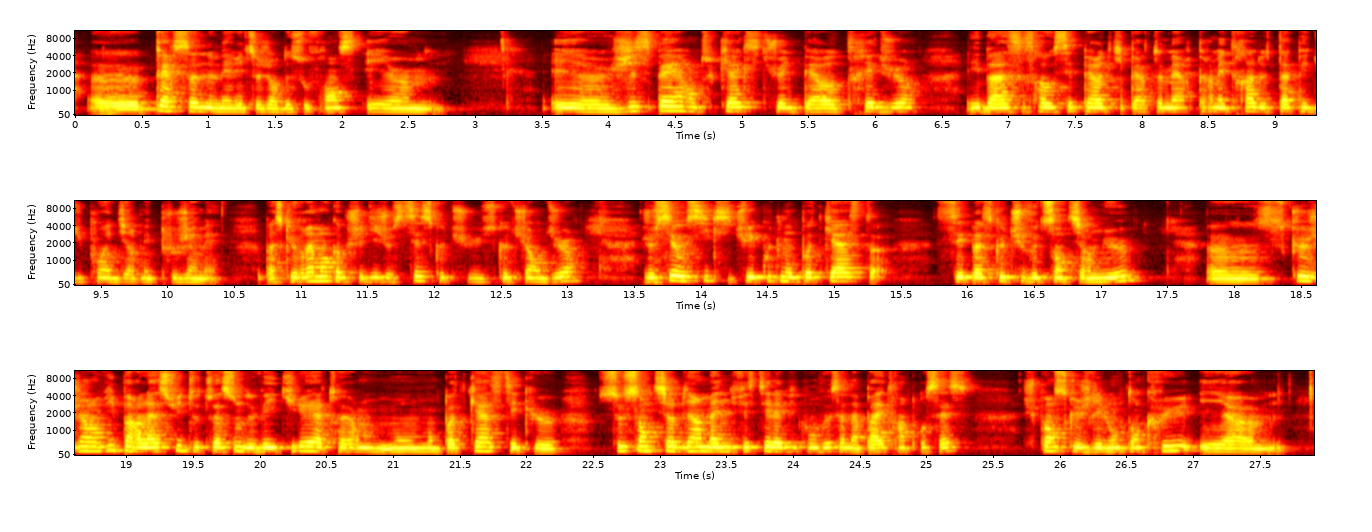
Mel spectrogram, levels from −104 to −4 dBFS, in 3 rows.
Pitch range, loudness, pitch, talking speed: 150-170 Hz, -25 LUFS, 155 Hz, 270 wpm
